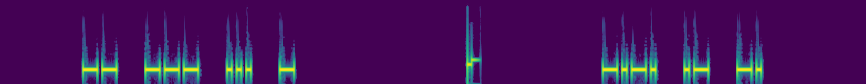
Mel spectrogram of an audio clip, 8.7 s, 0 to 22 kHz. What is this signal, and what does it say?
Morse code, heard as a keyed tone, about 25 wpm, spaced as for 18 wpm, 700 Hz. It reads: MOST CAN
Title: 2x Character Spacing - Top 100 Words - 25wpm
